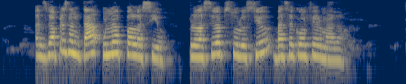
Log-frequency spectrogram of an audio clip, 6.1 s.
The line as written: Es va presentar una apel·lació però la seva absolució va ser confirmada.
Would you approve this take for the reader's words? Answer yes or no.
yes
